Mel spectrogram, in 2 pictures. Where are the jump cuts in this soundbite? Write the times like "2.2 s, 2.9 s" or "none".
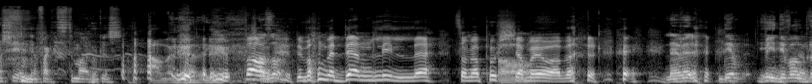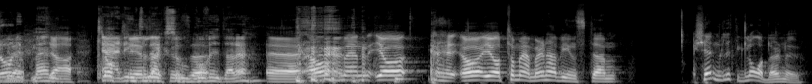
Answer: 8.4 s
